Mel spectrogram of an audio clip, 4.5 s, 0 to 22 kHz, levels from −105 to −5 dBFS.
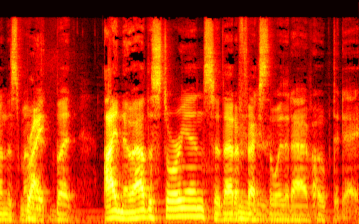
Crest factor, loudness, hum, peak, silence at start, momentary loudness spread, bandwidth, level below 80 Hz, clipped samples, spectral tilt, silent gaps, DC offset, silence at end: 22 dB; -22 LUFS; none; -2 dBFS; 0 s; 12 LU; 16 kHz; -46 dBFS; under 0.1%; -4 dB/octave; none; under 0.1%; 0 s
